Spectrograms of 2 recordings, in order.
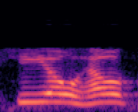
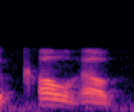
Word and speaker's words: Co-Health: Is it CO Health or Co-Health, John? – Co-Health. It's short for Connected Health Solutions.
